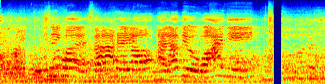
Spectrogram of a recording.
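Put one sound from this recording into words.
Two young women shout together through a small megaphone.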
